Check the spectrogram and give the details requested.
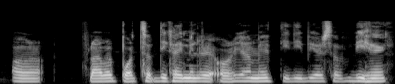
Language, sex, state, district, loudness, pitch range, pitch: Hindi, male, Arunachal Pradesh, Papum Pare, -16 LUFS, 140-150 Hz, 145 Hz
